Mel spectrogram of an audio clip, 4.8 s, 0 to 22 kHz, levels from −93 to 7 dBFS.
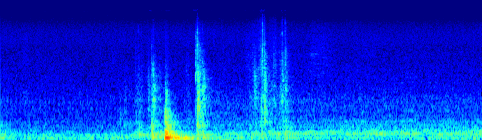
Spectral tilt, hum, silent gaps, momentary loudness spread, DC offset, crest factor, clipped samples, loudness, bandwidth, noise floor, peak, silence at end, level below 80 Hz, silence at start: -8 dB/octave; none; none; 29 LU; under 0.1%; 26 dB; under 0.1%; -27 LUFS; 9 kHz; -52 dBFS; -6 dBFS; 0.05 s; -34 dBFS; 0 s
